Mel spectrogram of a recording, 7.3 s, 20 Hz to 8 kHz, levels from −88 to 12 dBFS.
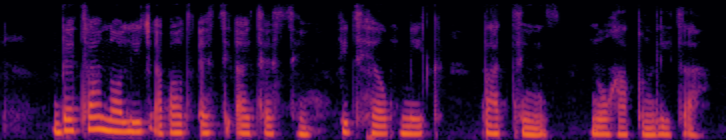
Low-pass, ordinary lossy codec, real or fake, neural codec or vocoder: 7.2 kHz; Opus, 24 kbps; real; none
